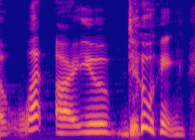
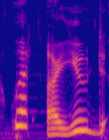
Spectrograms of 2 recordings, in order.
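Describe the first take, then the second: First: Slow, amused taunt broken by a laugh; mock his other self while chuckling; laughing mockery. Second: Said in the usual way. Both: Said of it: "and he's laughing".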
